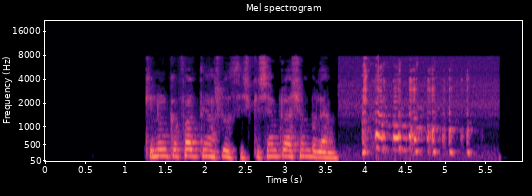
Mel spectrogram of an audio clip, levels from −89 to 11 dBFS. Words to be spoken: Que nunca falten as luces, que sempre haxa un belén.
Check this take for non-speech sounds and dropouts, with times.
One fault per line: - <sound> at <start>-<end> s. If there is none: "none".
- laugh at 4.0-5.5 s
